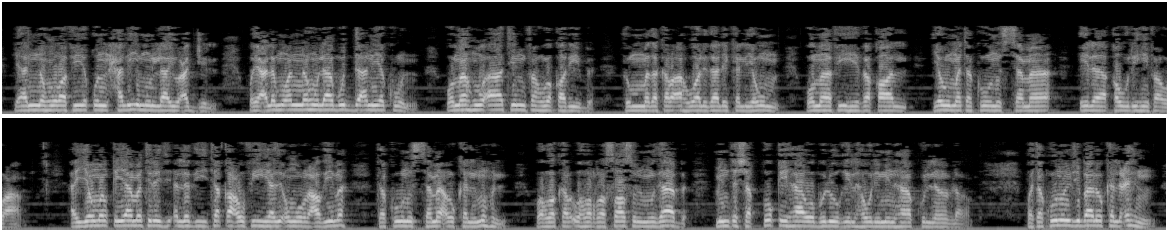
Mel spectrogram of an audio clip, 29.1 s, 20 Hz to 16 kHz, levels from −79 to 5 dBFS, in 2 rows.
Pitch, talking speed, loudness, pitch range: 145 Hz, 115 wpm, -15 LUFS, 135-155 Hz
